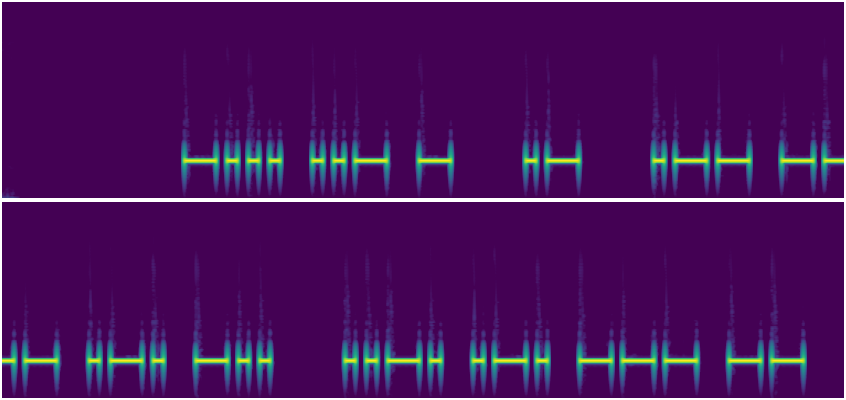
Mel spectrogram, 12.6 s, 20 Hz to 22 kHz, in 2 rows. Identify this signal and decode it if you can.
Morse code, heard as a keyed tone, about 15 wpm, 700 Hz. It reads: BUT A WORD FROM
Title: Sentences from Top 1600 Words 15wpm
